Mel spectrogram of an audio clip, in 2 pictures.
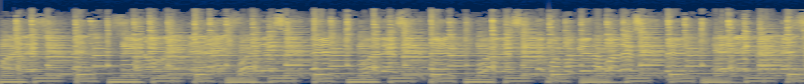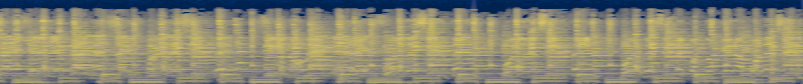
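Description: Instrumental Latin dance music from a Canarian dance orchestra, with a steady, repeating bass line and no singing.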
